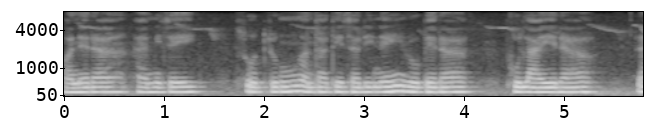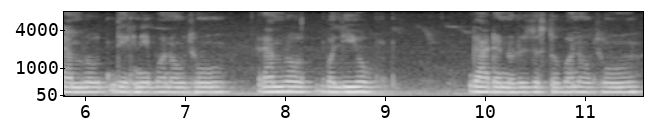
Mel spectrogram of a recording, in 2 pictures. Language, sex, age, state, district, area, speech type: Nepali, female, 60+, West Bengal, Jalpaiguri, rural, spontaneous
